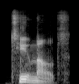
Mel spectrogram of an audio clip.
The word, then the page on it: tumult: British English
